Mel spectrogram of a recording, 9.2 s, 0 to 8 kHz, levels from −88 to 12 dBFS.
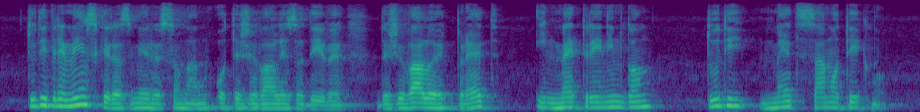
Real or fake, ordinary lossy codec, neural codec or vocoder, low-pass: fake; Opus, 64 kbps; codec, 16 kHz, 4 kbps, FunCodec, trained on LibriTTS, 50 frames a second; 7.2 kHz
